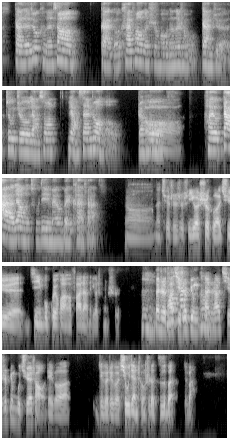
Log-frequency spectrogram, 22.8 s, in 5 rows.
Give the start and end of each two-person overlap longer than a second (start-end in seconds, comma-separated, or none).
16.7-18.0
